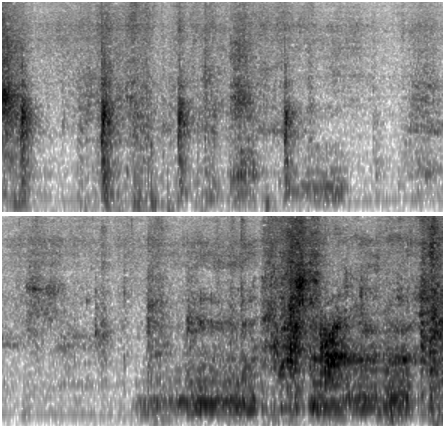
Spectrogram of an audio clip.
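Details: Young pit bull play-wrestling with an older rescue pit bull indoors; scattered soft growls and snuffles early on, then a sustained rough growling snarl building over the last three seconds.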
